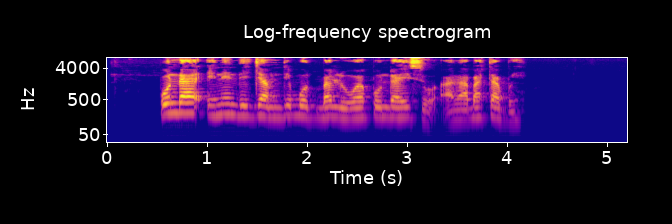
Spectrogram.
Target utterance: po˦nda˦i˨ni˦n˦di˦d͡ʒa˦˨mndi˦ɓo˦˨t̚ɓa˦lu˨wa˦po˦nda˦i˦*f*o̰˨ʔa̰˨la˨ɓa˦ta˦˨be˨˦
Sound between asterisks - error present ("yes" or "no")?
yes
